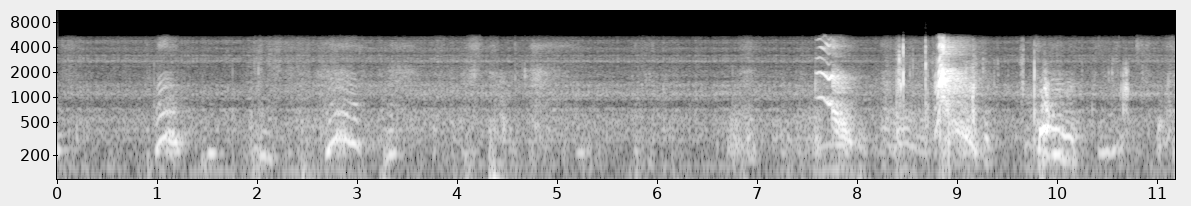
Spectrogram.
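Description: Puppies whimper and yelp nearby.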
